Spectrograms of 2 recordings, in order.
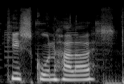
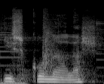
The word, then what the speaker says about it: Kiskunhalas: Posso risentire la pronuncia? – Kiskunhalas. – Kiskunhalas. – Sì.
